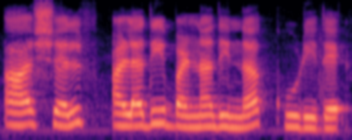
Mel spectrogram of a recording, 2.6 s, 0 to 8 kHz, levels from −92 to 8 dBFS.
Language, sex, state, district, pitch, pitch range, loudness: Kannada, female, Karnataka, Bangalore, 215 Hz, 200-230 Hz, -17 LUFS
